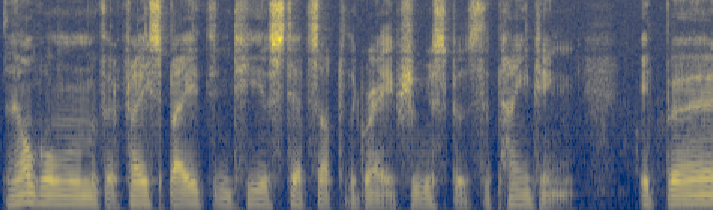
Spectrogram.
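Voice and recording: Someone is reading aloud in a natural voice. The intonation stays fairly even.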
